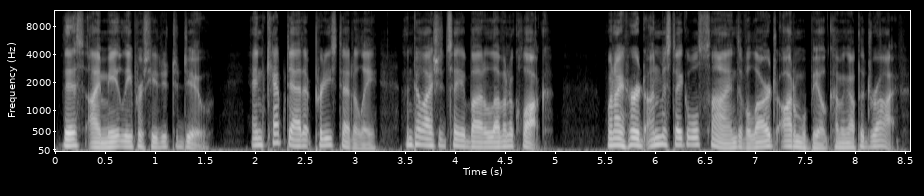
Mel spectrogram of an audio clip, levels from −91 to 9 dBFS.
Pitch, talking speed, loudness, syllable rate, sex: 125 Hz, 225 wpm, -19 LUFS, 7.9 syllables/s, male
